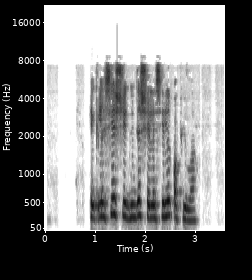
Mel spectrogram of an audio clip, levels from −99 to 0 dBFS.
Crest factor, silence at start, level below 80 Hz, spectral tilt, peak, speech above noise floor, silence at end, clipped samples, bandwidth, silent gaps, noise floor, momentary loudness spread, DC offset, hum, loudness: 14 dB; 0.9 s; -60 dBFS; -2 dB/octave; 0 dBFS; 61 dB; 0.55 s; under 0.1%; 8.2 kHz; none; -73 dBFS; 9 LU; under 0.1%; none; -12 LUFS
